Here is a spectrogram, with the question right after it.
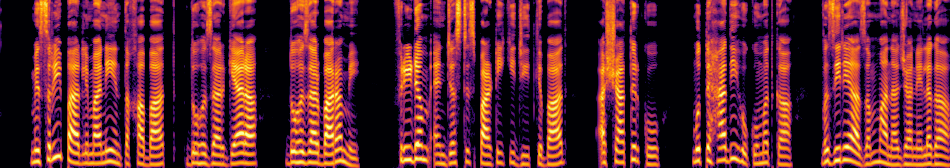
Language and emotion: Urdu, neutral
